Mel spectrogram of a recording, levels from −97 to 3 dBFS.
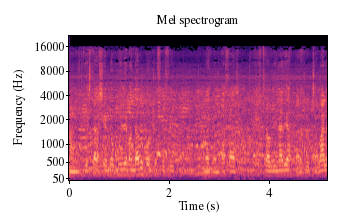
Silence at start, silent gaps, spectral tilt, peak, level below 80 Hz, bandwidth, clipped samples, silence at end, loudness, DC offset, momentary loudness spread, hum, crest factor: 0 s; none; -3 dB/octave; -2 dBFS; -60 dBFS; 17 kHz; under 0.1%; 0 s; -18 LUFS; under 0.1%; 7 LU; none; 16 dB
